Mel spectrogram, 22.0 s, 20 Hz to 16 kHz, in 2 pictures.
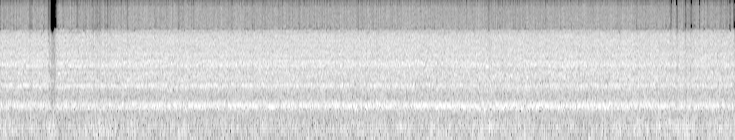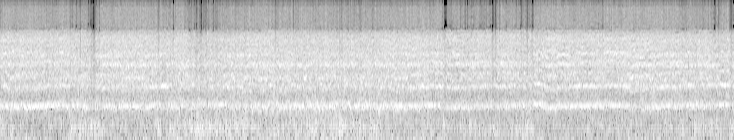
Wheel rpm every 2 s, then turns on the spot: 230, 230, 230, 220, 230, 230, 220, 230, 230, 230, 230.
none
